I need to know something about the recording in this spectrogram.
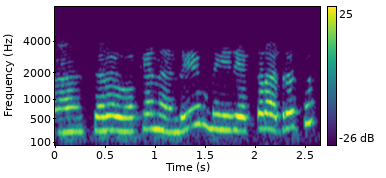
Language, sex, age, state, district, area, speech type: Telugu, female, 30-45, Telangana, Nizamabad, urban, conversation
